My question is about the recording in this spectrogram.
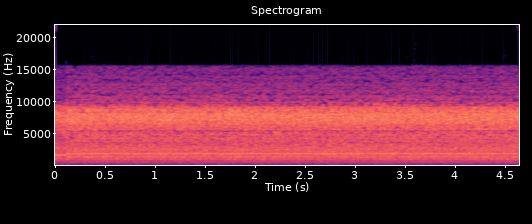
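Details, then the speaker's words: First-revision PS4 Pro, lid open, after 15+ minutes running: loud, constant rushing fan with a faint high whistle. MX-4 thermal paste applied a year earlier has degraded; fix is replacing it with Honeywell PTM7950 phase-change pad. "Консоль добряче розшумілася. Будемо вимикати, розбирати і наносити термоінтерфейс."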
